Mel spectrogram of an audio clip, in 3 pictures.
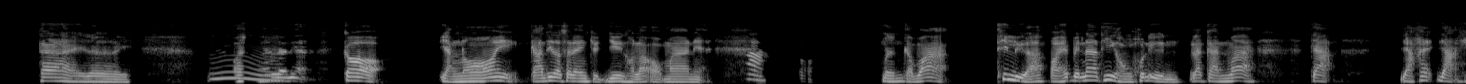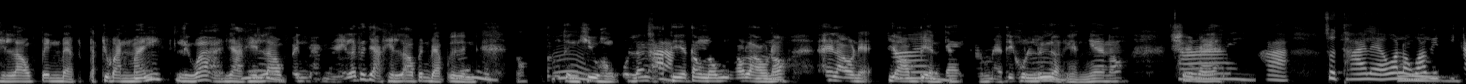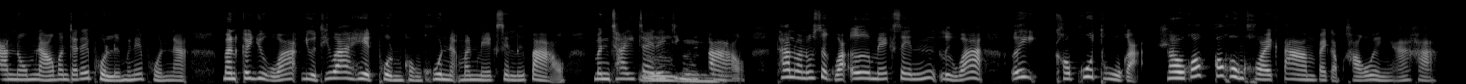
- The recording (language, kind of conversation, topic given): Thai, unstructured, คุณเคยพยายามโน้มน้าวใครสักคนให้มองเห็นตัวตนที่แท้จริงของคุณไหม?
- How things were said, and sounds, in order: in English: "เมกเซนส์"; in English: "เมกเซนส์"; other background noise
